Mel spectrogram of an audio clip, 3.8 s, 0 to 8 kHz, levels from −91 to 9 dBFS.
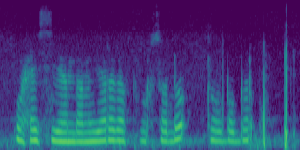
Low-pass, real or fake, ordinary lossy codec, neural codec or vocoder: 7.2 kHz; real; Opus, 64 kbps; none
